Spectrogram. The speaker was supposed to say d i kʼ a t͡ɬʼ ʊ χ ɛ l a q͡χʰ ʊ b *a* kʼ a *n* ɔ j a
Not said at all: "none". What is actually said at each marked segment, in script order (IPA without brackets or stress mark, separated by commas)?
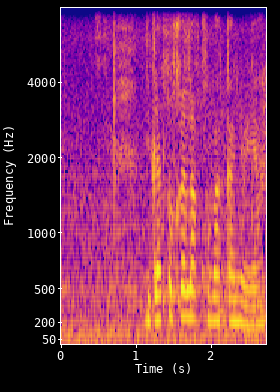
a, ɲ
